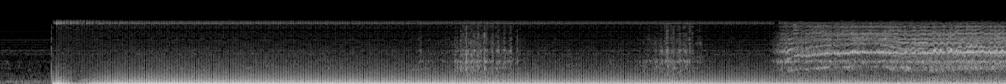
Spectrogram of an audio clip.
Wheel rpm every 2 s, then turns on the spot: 0, 0, 10, 20, 180.
4-6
